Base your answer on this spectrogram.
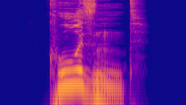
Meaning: present participle of kosen
- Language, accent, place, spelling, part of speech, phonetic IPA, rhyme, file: German, Germany, Berlin, kosend, verb, [ˈkoːzn̩t], -oːzn̩t, De-kosend.ogg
